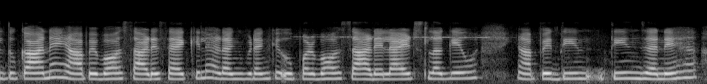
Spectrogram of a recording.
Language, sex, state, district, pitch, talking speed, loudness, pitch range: Hindi, female, Bihar, Araria, 260 Hz, 180 wpm, -17 LUFS, 250-270 Hz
